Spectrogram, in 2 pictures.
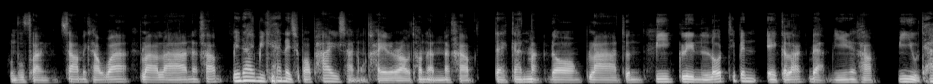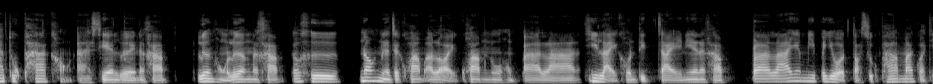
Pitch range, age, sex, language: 105-135 Hz, 20-39, male, Thai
